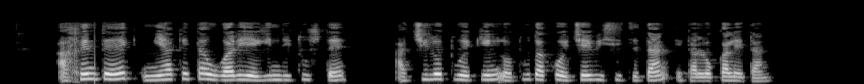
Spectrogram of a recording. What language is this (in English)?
Basque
